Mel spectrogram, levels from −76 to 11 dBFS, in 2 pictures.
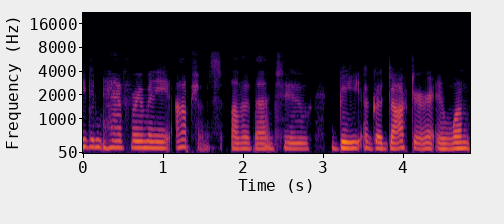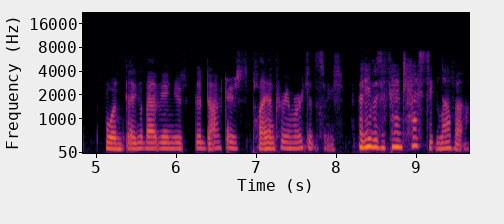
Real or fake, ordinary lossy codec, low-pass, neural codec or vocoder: fake; Opus, 64 kbps; 7.2 kHz; codec, 44.1 kHz, 2.6 kbps, SNAC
